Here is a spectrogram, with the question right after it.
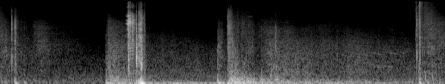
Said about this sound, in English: a bit of a gunfight going on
